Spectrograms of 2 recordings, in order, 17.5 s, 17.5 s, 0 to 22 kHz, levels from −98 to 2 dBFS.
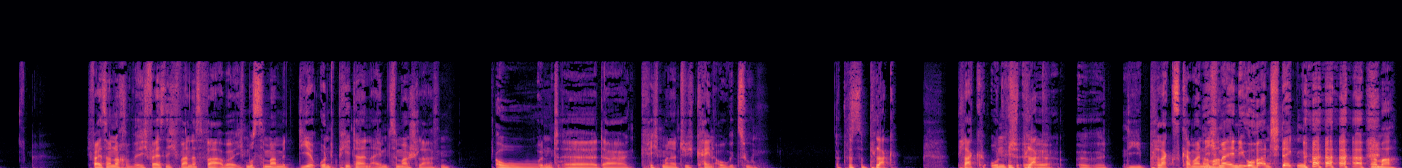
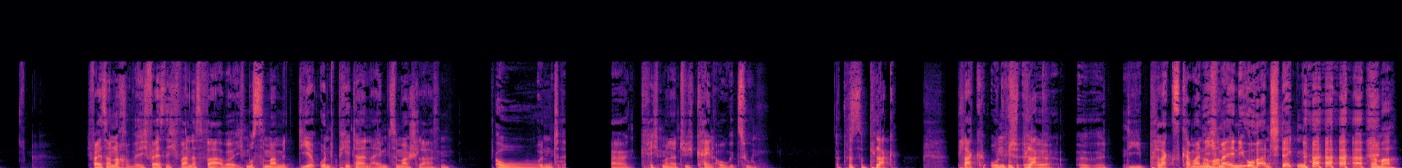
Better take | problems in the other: first | audio cutting out; at 7 s for 0.5 s

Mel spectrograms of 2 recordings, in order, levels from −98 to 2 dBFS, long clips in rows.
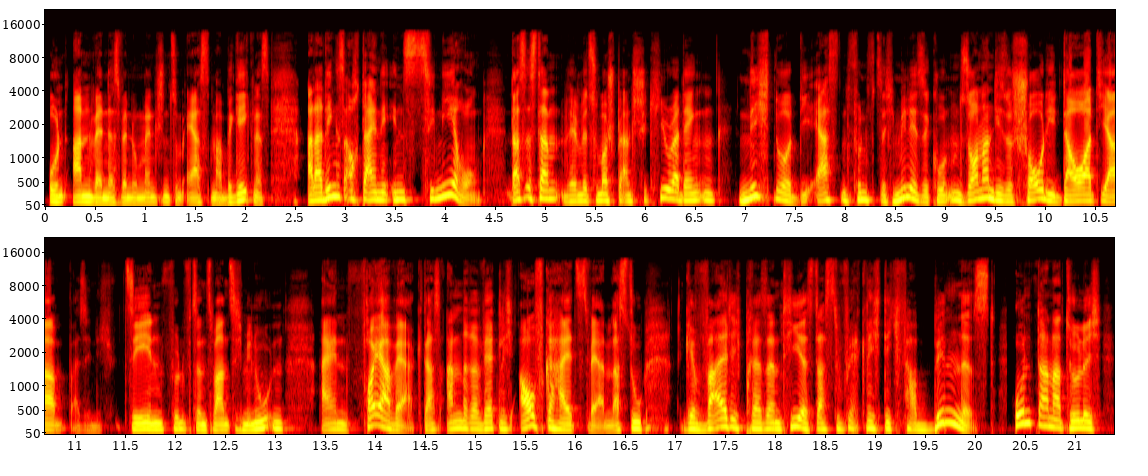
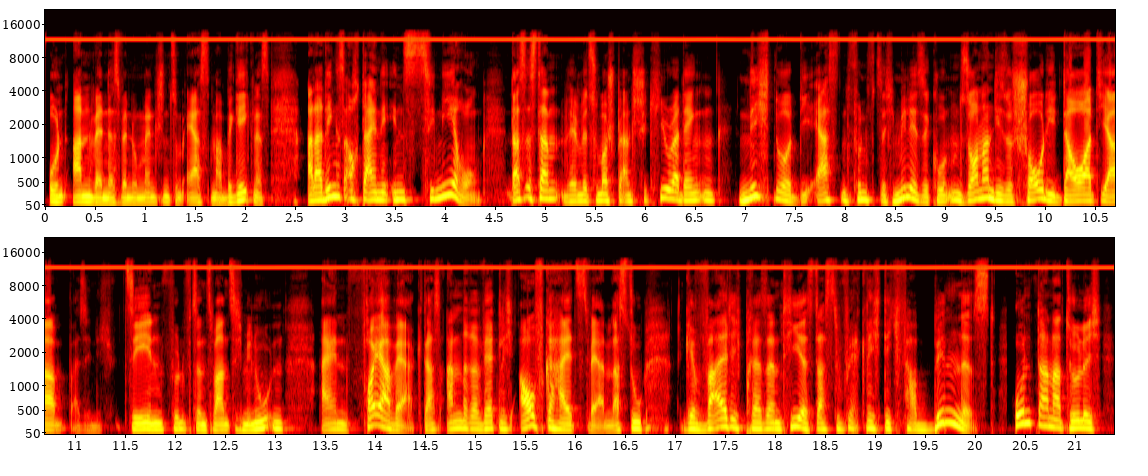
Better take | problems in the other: first | high-pitched whine; noticeable; throughout; 11.5 kHz, 10 dB below the speech

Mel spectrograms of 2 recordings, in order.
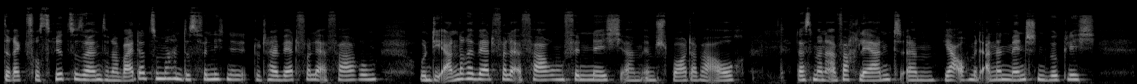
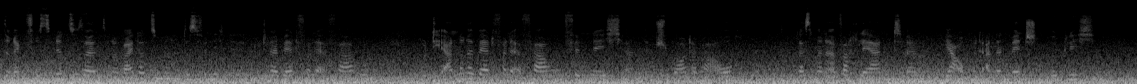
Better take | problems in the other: first | wind noise on the microphone; heavy; 2 dB above the speech

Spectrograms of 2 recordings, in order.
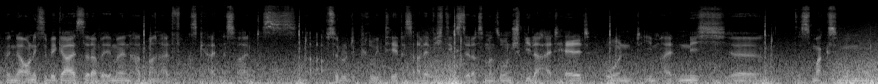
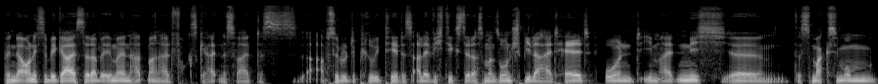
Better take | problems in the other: second | wind noise on the microphone; heavy; 4 dB below the speech

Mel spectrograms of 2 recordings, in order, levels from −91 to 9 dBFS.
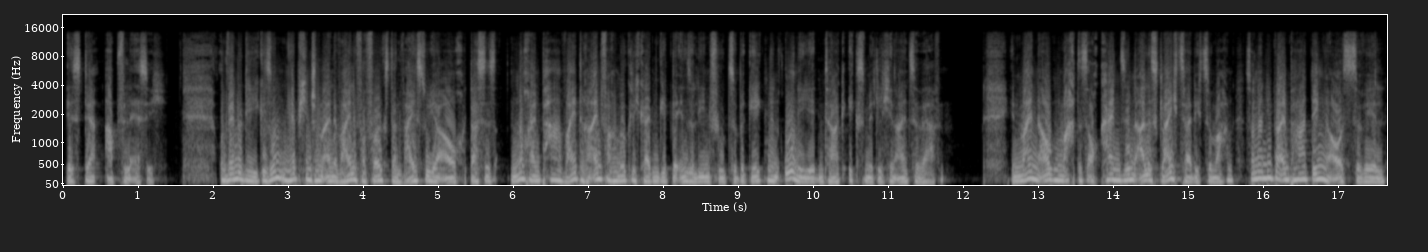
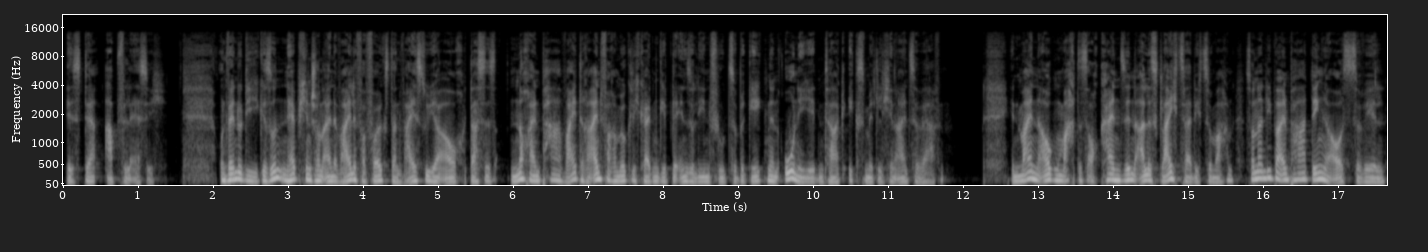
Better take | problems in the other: second | distortion; heavy; 24% of the sound clipped

